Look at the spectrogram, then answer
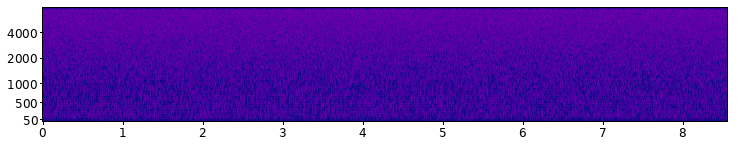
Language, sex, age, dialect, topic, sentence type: Bhojpuri, male, 18-24, Western, agriculture, statement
